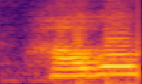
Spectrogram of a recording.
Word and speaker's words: Hubble: was Ray Ellen Hubble Hubble rhymes with trouble are you following me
